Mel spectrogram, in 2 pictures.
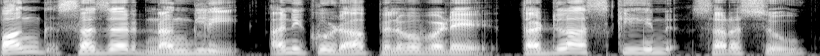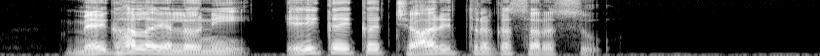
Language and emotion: Telugu, neutral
